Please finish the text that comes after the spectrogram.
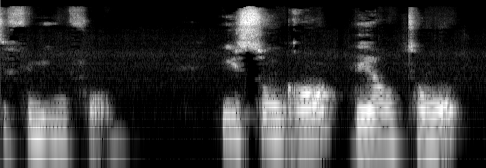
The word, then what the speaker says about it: grands: Ils sont grands, they are tall. We add an S, we don't pronounce it.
